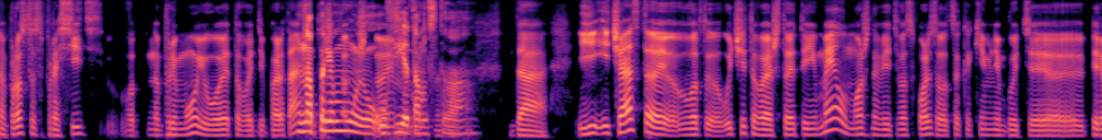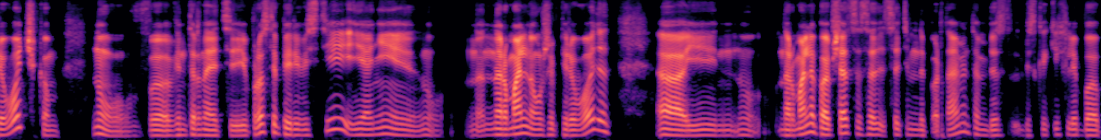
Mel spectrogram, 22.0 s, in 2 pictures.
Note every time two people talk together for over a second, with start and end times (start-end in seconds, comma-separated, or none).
3.0-4.6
